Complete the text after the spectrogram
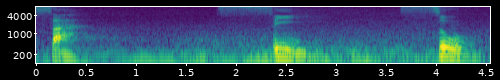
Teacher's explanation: Di antara sifat yang menonjol ketika kita mengucapkan huruf sa atau huruf sin adalah sifat as-safir, di mana ketika kita mengucapkan huruf sa ada suara tambahan yang menyerupai dengan suara belalang.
